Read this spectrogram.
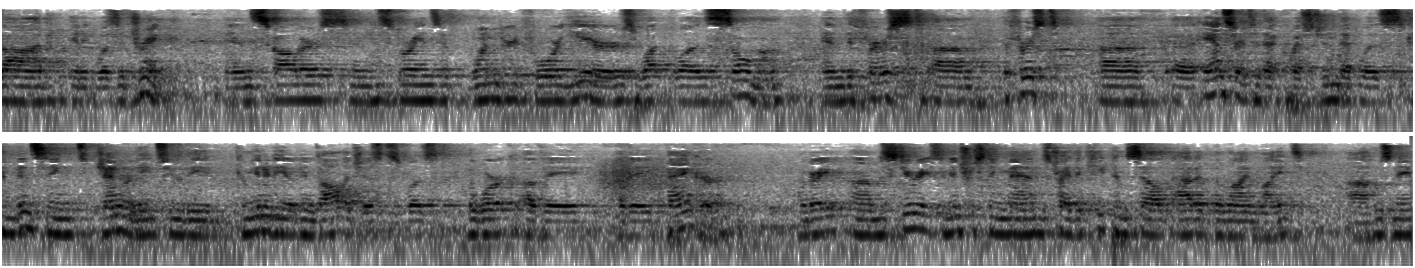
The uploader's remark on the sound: In this talk, given at the 4th annual Amazonian Shamanism Conference in Iquitos, Peru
